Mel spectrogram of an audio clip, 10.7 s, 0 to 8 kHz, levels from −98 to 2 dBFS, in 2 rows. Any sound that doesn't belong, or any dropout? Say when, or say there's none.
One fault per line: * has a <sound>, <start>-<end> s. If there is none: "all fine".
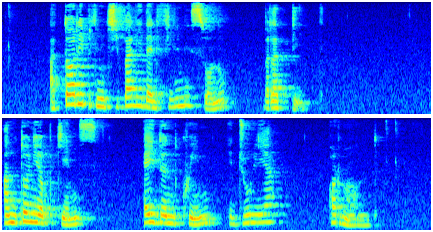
all fine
